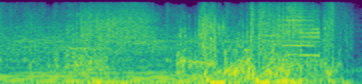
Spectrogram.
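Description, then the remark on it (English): Two of Scorpion's metal whips with crocodile-head tips lash out and clatter as they wrap around pillars on a bridge, with sharp metallic ringing over a low rumble. The sound is loud and continuous, and no one speaks. “As Sub-Zero steps onto the ice bridge, two metallic whips with crocodile head tips wrap around some pillars on the bridge.”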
